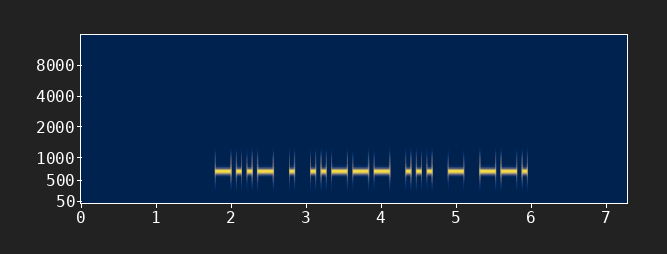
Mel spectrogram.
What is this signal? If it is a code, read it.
Morse code, heard as a keyed tone, about 17 wpm, 700 Hz. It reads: XE2STG
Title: DXCC-100 Call Signs - 6 Characters - Repeated 2x - 17wpm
